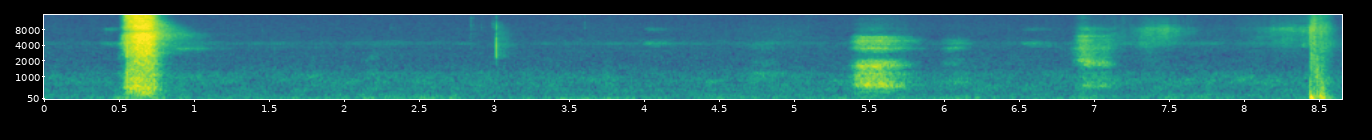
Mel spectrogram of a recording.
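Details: Sneezing during a bay leaf (tej patta) sniffing challenge: two or three sharp sneezes, then softer sniffs and breaths in a quiet room.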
